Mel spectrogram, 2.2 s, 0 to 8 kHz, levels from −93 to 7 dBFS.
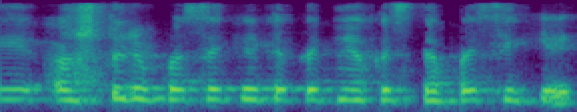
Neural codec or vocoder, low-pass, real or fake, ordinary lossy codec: codec, 24 kHz, 6 kbps, HILCodec; 7.2 kHz; fake; AAC, 32 kbps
